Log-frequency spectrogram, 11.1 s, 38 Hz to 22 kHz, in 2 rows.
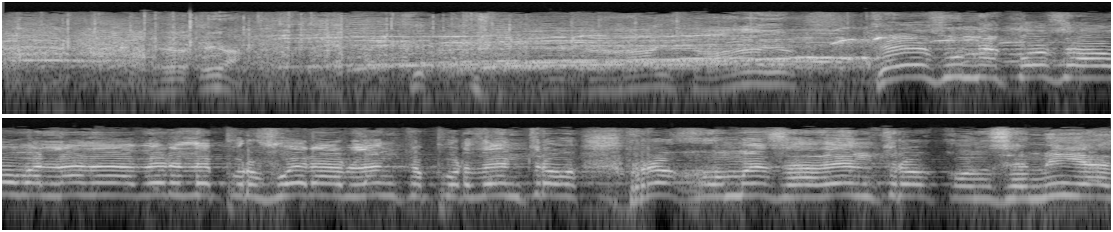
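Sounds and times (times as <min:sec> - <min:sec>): men speaking: 0:02.2 - 0:11.0.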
